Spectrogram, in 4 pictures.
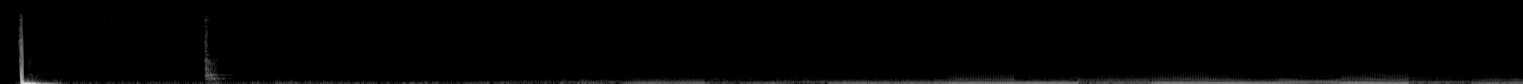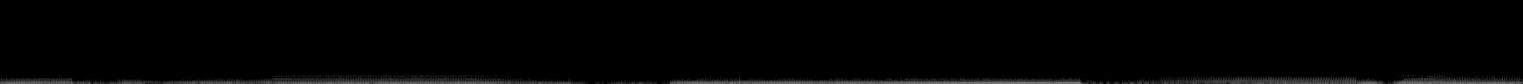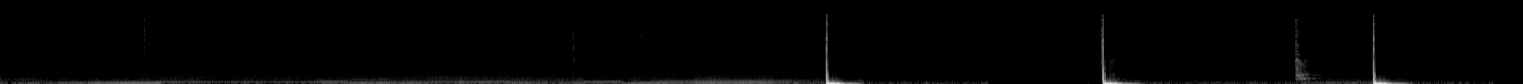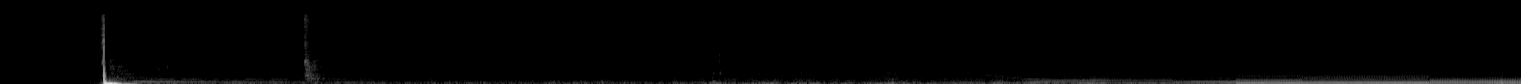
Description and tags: television tv on off CRT buzz close
recorded with Sony PCM-D50, Tascam DAP1 DAT with AT835 stereo mic, or Zoom H2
